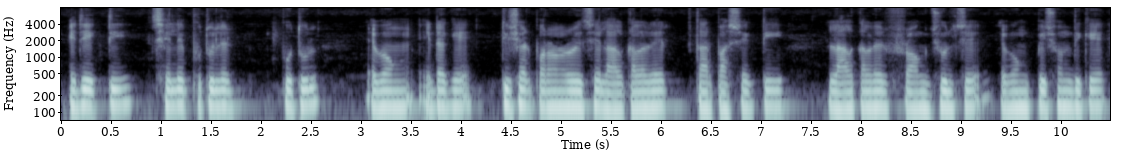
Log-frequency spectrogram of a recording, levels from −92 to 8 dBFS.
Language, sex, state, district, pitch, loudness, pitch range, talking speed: Bengali, male, West Bengal, Malda, 120 Hz, -16 LUFS, 120-125 Hz, 130 wpm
